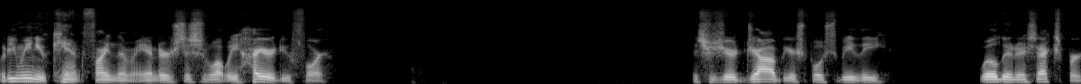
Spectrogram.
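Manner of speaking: muttering quietly under the breath. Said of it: "Under his breath, he says".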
